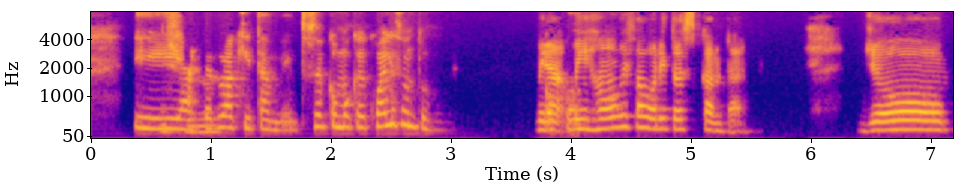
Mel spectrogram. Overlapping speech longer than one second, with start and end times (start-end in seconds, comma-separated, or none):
none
